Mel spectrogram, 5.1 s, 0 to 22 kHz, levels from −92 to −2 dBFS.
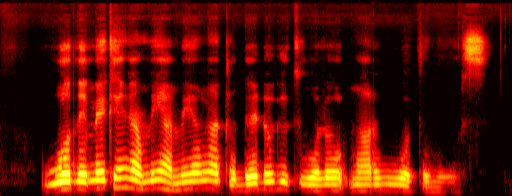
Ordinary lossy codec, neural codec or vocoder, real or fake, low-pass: none; codec, 44.1 kHz, 2.6 kbps, SNAC; fake; none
